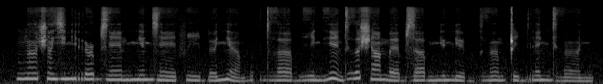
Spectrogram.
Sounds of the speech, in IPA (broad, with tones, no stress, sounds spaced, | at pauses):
ŋ ə̃ː˦ ʃ ə̃˦ zʲ ɛ˦ nʲ r ə˞˦ b z ẽː˧ b nʲ ɐ̃˧ nʲ z ẽː˨ f iː˨ b ɾ ø˨˦ nʲ ɐ̃˨ b | dʱ ɐː˨ b ɦ i˨ nʲ ɦ ẽ˦˨ dʱ ə˦ ʃ ã˧ m ɛ˨ b z ɐː˧ b nʲ ə˞˧ nʲ ɾ ø˨ b ɡʱ ə̃ː˧ b ʈ i˨ b r ẽ˧ nʲ dʱ ə̃ː˨ nʲ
